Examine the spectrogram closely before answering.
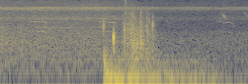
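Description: A soft whoosh sounds as a menu opens.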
